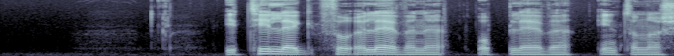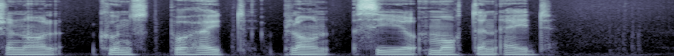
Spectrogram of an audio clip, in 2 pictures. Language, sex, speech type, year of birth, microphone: Norwegian, male, read, 1981, Shure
